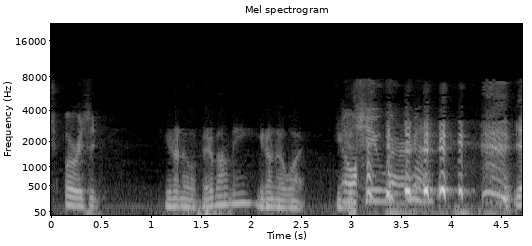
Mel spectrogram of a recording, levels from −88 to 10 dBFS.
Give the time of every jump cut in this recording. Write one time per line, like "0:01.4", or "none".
0:01.1
0:03.0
